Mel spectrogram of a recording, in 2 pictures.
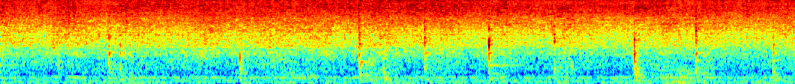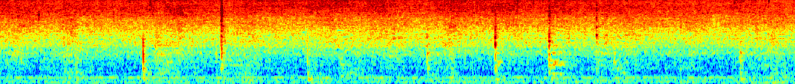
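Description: Fatty chicken butts and ginger frying in a pan: a steady sizzle, with frequent sharp pops scattered through it.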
